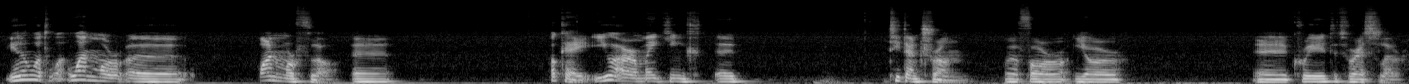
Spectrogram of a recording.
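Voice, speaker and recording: Over game footage, a man who makes gaming videos rants in a relaxed way, speaking haltingly like a non-native speaker. His pitch is medium and his intonation lively.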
